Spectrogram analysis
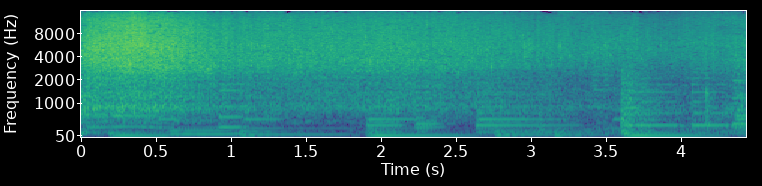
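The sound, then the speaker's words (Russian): Chicken feet bubble and sizzle in a pot before being stewed, a steady crackling hiss that runs unbroken for the whole stretch, with low sustained tones shifting underneath and no voices. “Слушай, так кипит, может, водички добавим?”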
